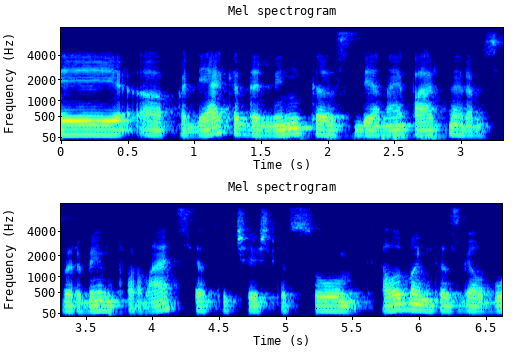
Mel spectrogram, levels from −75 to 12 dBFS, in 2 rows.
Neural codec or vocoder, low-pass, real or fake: none; 7.2 kHz; real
